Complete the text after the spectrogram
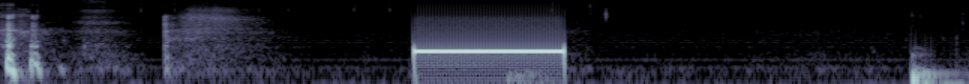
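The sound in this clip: A telephone tone sounds while a call is being placed: a single steady, mid-pitched tone lasting about a second. Quiet, brief rustles come before it, and a soft low thump follows near the end.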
